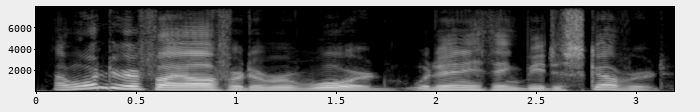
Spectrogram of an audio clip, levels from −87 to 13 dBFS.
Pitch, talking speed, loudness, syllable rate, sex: 165 Hz, 205 wpm, -16 LUFS, 6.9 syllables/s, male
